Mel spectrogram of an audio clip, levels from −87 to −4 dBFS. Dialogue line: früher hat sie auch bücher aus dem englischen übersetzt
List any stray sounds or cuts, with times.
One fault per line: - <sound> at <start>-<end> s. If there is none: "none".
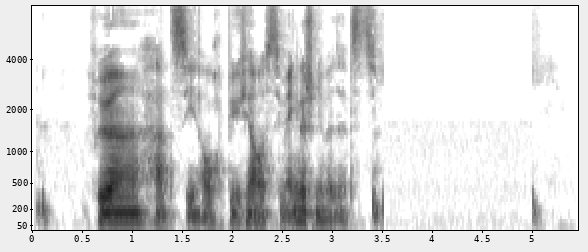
none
